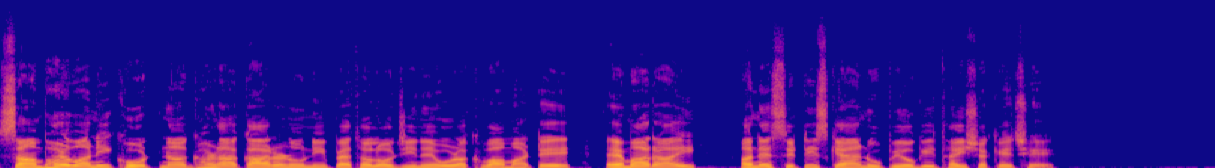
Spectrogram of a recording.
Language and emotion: Gujarati, neutral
